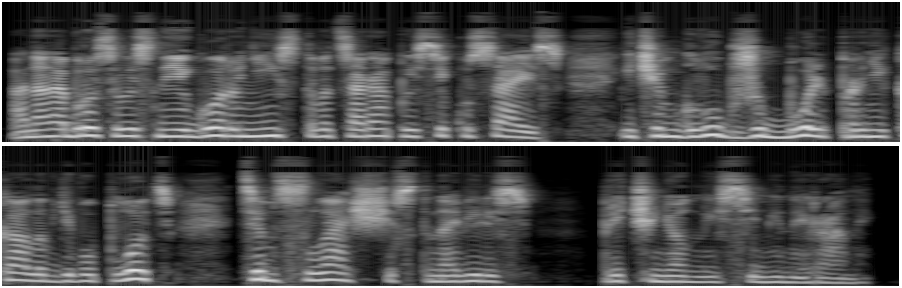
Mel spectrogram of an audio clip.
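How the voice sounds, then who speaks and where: A woman narrating a mystic story as an audiobook reader, with intense, hushed dramatic delivery. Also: on the low side, fairly quick, dry recording, studio quality. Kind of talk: audiobook reading of a mystic tale.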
